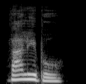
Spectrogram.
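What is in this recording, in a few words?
TRAP, words, British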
